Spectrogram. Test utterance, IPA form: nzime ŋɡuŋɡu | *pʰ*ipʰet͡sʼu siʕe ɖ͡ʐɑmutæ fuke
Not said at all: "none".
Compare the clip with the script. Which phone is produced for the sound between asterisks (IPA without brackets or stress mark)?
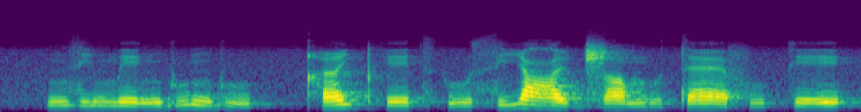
qʰ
